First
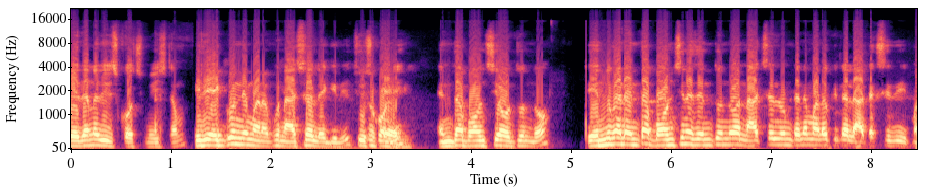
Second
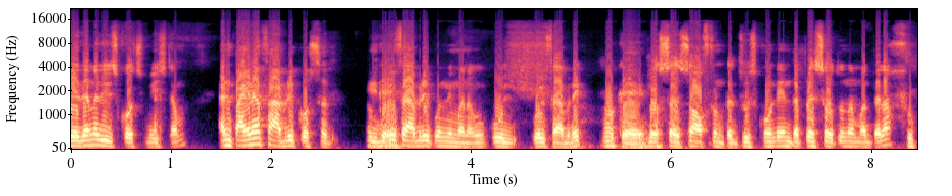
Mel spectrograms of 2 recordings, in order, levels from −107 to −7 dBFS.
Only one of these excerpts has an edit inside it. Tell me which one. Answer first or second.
first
